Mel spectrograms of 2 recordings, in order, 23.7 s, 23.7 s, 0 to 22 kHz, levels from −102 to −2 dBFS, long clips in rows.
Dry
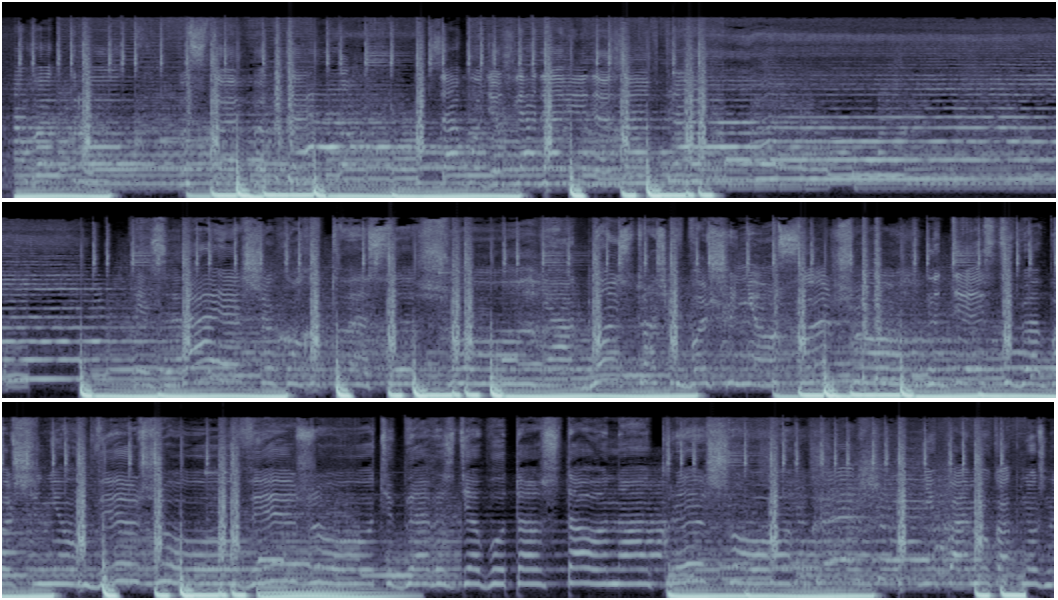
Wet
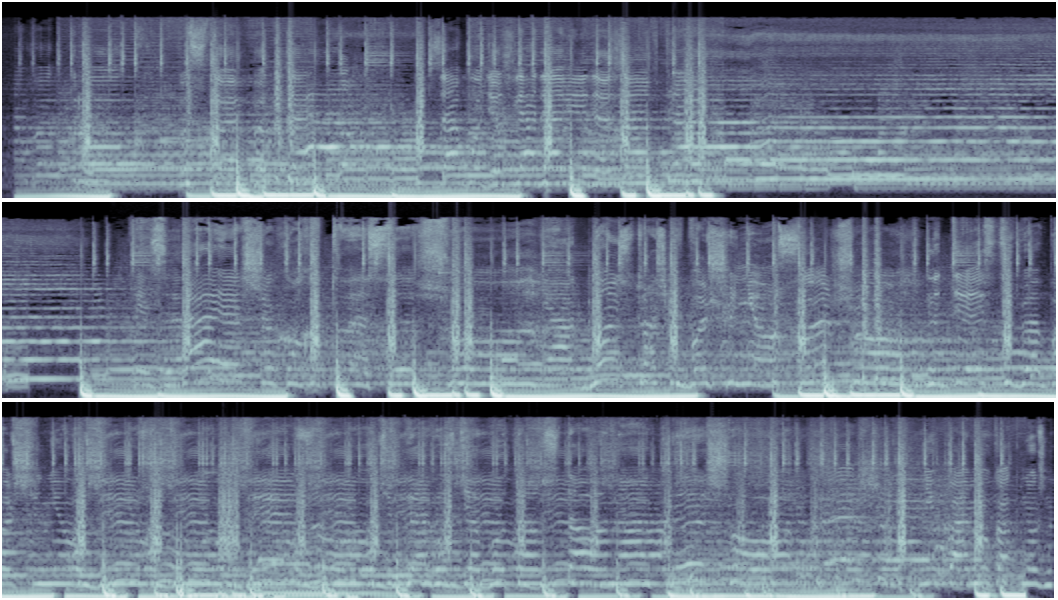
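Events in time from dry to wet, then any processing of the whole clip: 8.71–11.38 s: treble shelf 12 kHz +10 dB
15.73–16.81 s: echo throw 550 ms, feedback 85%, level 0 dB
whole clip: level rider gain up to 13.5 dB; trim -3 dB

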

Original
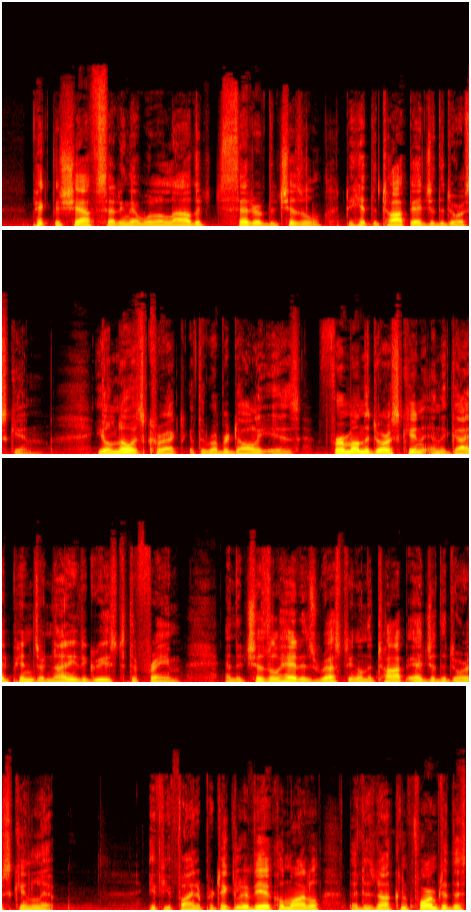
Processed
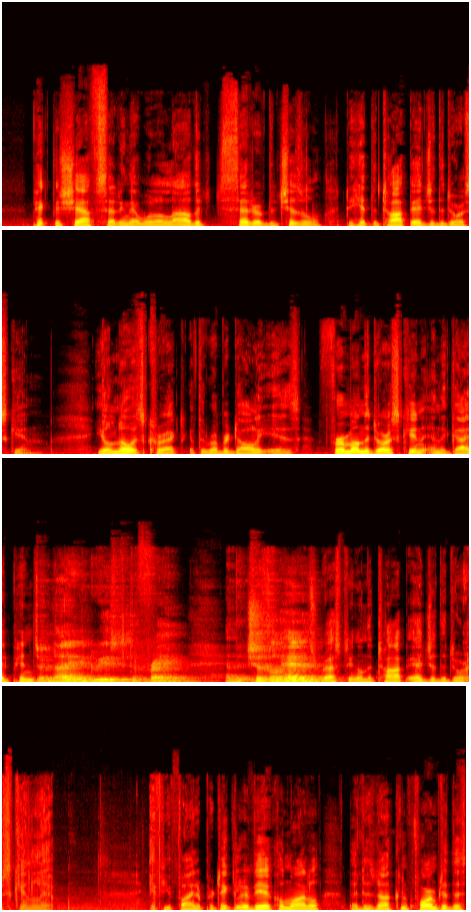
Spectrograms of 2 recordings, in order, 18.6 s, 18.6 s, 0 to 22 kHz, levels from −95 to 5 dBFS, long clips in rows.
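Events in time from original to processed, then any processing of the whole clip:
9.69–12.43 s: reverb throw, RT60 0.83 s, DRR -0.5 dB
13.96–15.60 s: spectrum-flattening compressor 2:1

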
